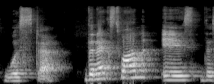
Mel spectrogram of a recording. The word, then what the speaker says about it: Worcester: next one is Worcester again it's quite a strange pronunciation because there is an O and an R and a C and an E in the word but only one of those sounds is pronounced so remember is Worcester the next one is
